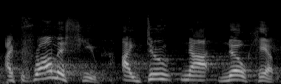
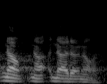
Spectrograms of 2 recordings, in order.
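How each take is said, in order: First: Loud, higher "I do not know him", each word slow and separate; emphatic oath. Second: Casual denial. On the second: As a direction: wave the question away, acting Peter. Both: Acted. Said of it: "he makes a note".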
